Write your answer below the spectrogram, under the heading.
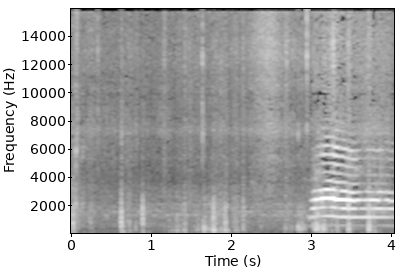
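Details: A hungry stray kitten gives one long, bright harmonic meow near the end after scattered knocks and shuffling noises.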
